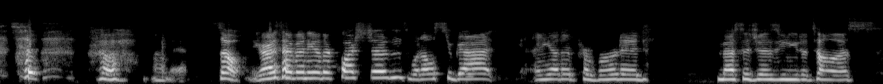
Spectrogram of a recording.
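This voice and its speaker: Taking long, frequent pauses, a woman with a Midwestern American accent speaks at a moderate pace and a fairly high pitch, showing ordinary pitch variation and big swings in loudness. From Michigan. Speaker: interview show host. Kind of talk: casual chat.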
